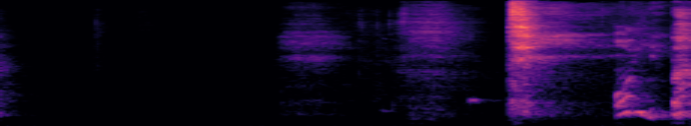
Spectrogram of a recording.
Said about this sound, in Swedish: Gud, vi måste hosta.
